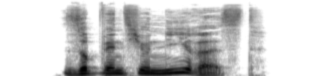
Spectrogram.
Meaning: second-person singular subjunctive I of subventionieren
- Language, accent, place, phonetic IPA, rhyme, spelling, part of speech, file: German, Germany, Berlin, [zʊpvɛnt͡si̯oˈniːʁəst], -iːʁəst, subventionierest, verb, De-subventionierest.ogg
